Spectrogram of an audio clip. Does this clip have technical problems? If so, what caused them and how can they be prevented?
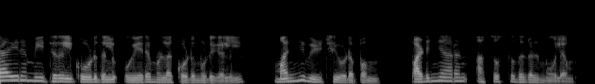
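No, no technical faults.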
